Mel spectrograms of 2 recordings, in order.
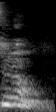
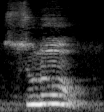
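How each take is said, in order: First: The final vowel is short and clipped. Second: The final vowel is long and drawn out.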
